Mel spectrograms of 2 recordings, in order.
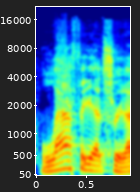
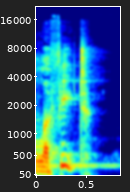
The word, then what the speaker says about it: Lafayette: Lafayette Street. I think I was saying Lafayette, but yes, it's Lafayette. And I've also read somewhere that some people might even pronounce it Lafitte.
